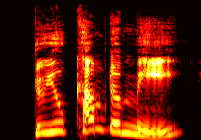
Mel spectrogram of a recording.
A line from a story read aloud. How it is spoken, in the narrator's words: shouted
